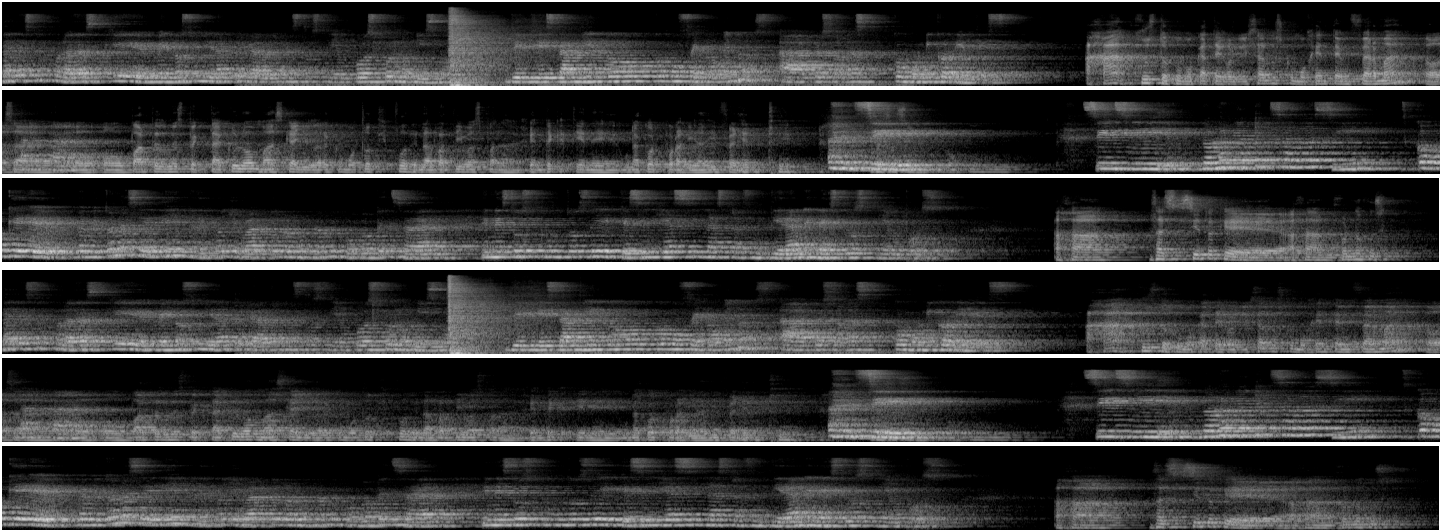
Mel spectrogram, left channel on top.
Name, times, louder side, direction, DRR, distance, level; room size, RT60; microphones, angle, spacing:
voice 1, 0.0-8.6 8.9-9.9 14.6-15.1 22.6-23.5 25.0-28.1 28.3-38.1, left 1 dB, 35° left, -7 dB, 1.5 m, -24 dB
sound 1, 2.3-9.1, right 1 dB, 70° right, 1.4 m, -33 dB
voice 2, 10.8-22.3 22.5-22.6 23.1-24.5 39.3-39.8 40.2-42.6, left 3 dB, 80° left, 3 dB, 0.6 m, -29 dB
5.2 x 4.4 x 4.3 m, 2.1 s
head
